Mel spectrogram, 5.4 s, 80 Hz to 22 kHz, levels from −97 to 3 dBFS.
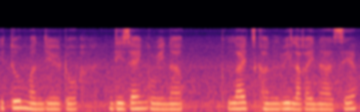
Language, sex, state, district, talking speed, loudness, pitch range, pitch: Nagamese, female, Mizoram, Aizawl, 120 wpm, -15 LUFS, 190-205 Hz, 195 Hz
